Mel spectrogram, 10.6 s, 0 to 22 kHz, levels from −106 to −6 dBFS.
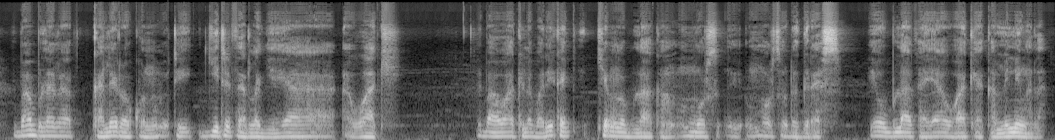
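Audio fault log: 1.69–9.6 s, clock drift buffer slips: about four clicks land every 2.64 s while the speech runs. The likely cause is two clocks a few hundred ppm apart, so the buffer periodically drops or repeats a few dozen samples at once.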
